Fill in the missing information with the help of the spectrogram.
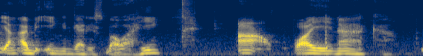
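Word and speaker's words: أعطيناك: A'tainaka. Kalimat ini berat di lidah non-Arab. Ain. Ya toh? Pengucapannya, pelafalannya lebih susah sedikit.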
